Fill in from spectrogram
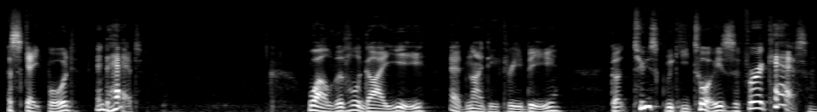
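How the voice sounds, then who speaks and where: A man reading a rhyming children's story aloud in an expressive, rhythmic, dramatic way. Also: medium pitch, a little slow, pauses often.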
